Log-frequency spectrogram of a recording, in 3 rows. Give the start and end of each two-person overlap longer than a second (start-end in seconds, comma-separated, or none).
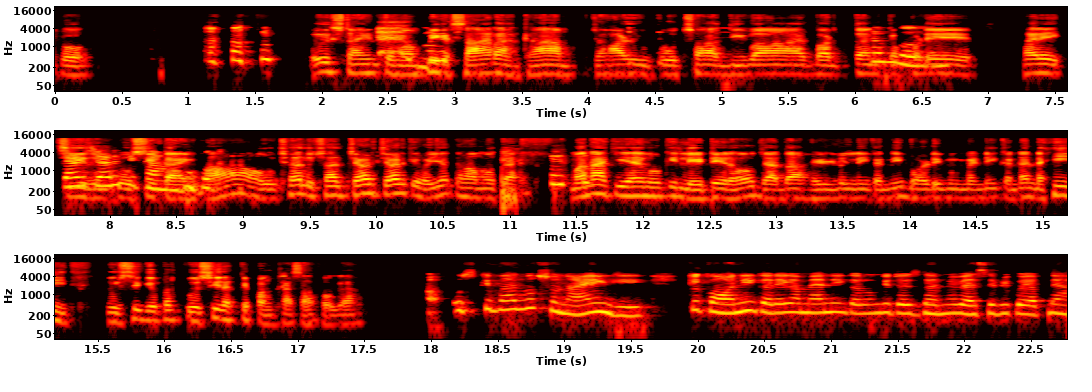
7.6-9.0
